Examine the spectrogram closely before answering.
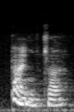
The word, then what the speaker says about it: tańczę: Na końcu słowa, na końcu czytamy jako e. Ok, na przykład tańczę, tańczę. Ja nie mówię tańczę, Mówię tańczę, tańczę.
